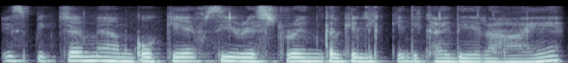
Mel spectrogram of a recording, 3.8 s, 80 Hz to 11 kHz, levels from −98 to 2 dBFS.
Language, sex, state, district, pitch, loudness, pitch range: Hindi, female, Arunachal Pradesh, Papum Pare, 195 Hz, -16 LUFS, 185-210 Hz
